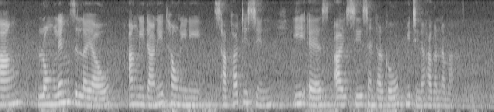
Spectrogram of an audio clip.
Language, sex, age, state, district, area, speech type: Bodo, female, 18-30, Assam, Kokrajhar, urban, read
